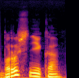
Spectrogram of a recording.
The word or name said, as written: brusnika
